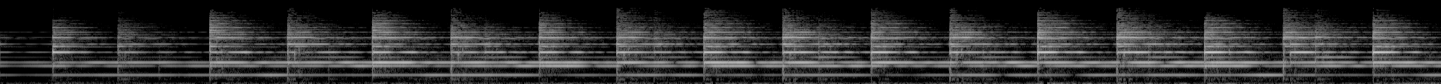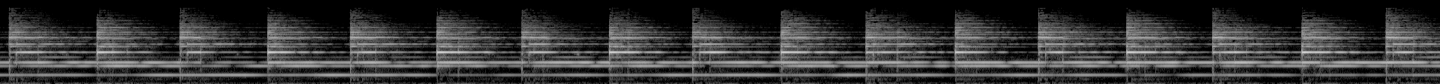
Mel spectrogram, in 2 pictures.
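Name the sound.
church bell ringing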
